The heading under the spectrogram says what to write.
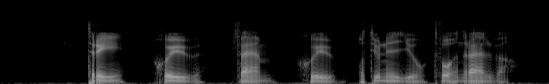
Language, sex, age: Swedish, male, 34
